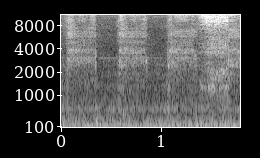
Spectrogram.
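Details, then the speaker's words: Sterile tracheostomy suctioning demonstrated in a nursing skills lab, catheter inserted about 5 inches with circular withdrawal while patient sounds junky: bursts of airy hissing as secretions are cleared. "dirty hand moves the collar sterile hand inserts the tubing about 5 in and then kind of a circular motion"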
